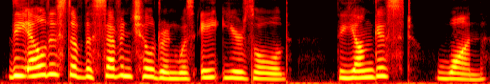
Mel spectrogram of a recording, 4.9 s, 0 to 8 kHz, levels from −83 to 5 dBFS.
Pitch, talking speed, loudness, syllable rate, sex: 245 Hz, 160 wpm, -16 LUFS, 4.5 syllables/s, female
